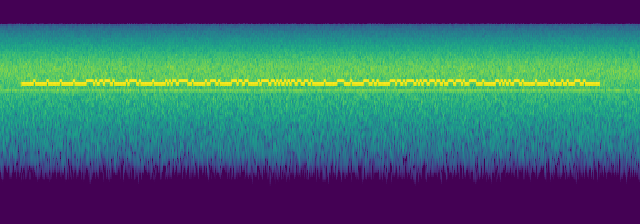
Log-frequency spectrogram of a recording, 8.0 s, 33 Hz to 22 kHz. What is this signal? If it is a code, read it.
RTTY (45.45 baud, 170 Hz shift), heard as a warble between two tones, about 2000 Hz centre, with radio static and a steady whistle near 1590 Hz. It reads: ESTA VERSION ES AHORA,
